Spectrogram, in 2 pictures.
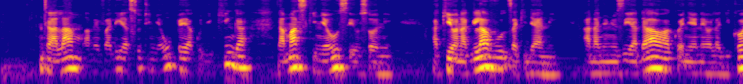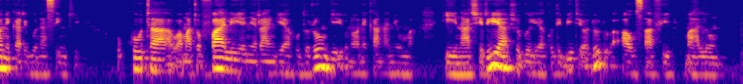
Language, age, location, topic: Swahili, 25-35, Mombasa, health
